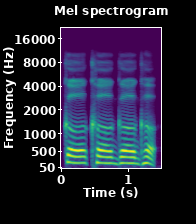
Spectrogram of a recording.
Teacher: गळ्याच्या आतून येणारे ध्वनी म्हणजे कंठ्य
